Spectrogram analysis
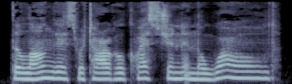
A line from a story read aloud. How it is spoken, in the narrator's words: Zelly murmurs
